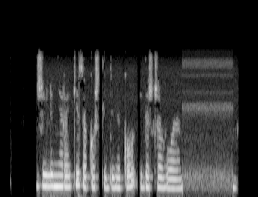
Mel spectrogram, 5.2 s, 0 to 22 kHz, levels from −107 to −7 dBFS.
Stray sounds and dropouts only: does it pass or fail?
pass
